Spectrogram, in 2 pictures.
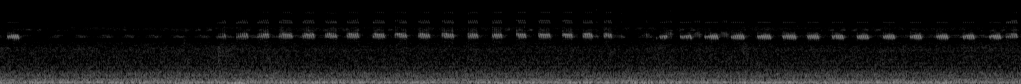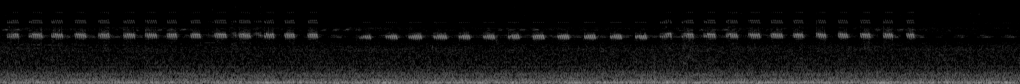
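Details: Grass insects in a city garden in Seoul, captured by phone while walking: bursts of rapid regular chirping with short pauses, overlapping high-pitched trills, set against constant low traffic noise.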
